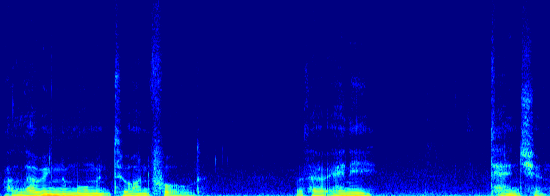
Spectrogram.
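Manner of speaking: calm, soft meditation voice with long pauses; guided meditation. Real, not acted. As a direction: guide listeners gently into stillness, leaving long silences. Leads a guided nature meditation.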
